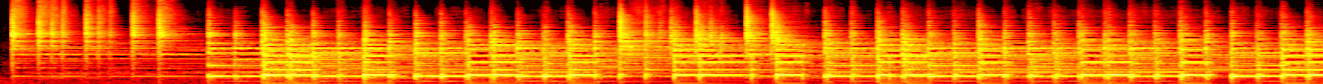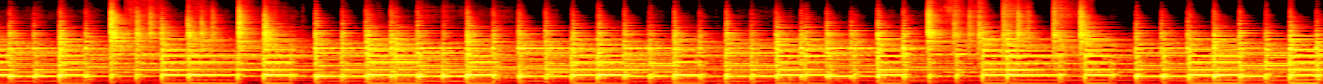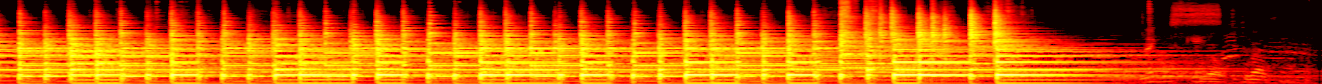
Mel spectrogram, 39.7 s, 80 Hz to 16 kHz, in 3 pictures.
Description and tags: LS 32778 2 1 PH EthnicMusic
Traditional music performed by Igorot people.
I recorded this audio file in March 2015, in Tam-awan Village (Baguio, Philippines), while people from Igorot tribe were playing traditional music.(Close miking)
Thanks to all of them for their kind cooperation.
Recorder : Olympus LS-3 (internal microphone, TRESMIC off).
Field-recording, Baguio, ethnic, tribe, Igorot, instruments, native, percussion, tribal, Philippines, drums, Tam-awan, traditional, drum, gong, gongs, Ifugao, music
